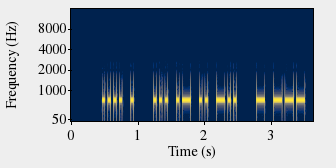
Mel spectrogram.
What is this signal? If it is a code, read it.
Morse code, heard as a keyed tone, about 28 wpm, 700 Hz. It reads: HE SAID TO
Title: Sentences from Top 1100 Words 28wpm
